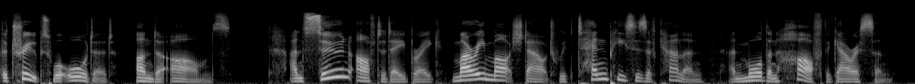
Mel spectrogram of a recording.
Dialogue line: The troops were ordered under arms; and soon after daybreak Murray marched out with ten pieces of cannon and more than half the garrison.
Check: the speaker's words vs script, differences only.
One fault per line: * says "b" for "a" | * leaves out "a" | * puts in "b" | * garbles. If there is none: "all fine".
all fine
